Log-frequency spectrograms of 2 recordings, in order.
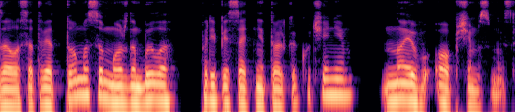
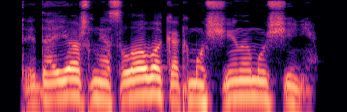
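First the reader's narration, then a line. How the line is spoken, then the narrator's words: Old man's stern, clipped words. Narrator (Russian): процедил дед суровым тоном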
